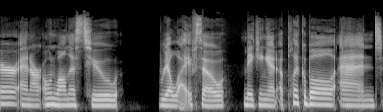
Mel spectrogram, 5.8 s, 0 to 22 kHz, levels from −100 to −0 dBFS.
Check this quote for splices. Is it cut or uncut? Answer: uncut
